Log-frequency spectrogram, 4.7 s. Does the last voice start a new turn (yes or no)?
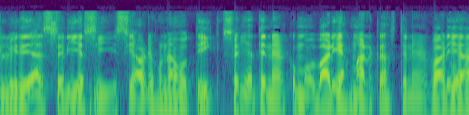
no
